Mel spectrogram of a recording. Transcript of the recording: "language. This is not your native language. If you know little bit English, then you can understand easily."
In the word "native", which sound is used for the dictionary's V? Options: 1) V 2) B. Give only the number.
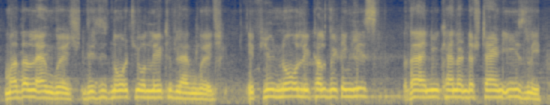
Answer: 2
